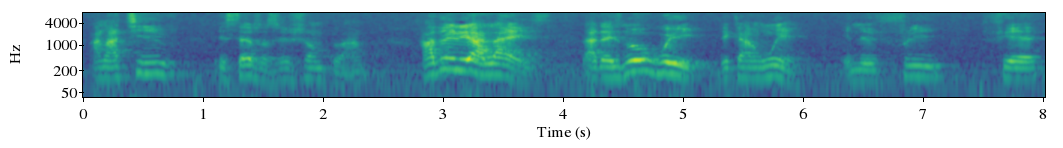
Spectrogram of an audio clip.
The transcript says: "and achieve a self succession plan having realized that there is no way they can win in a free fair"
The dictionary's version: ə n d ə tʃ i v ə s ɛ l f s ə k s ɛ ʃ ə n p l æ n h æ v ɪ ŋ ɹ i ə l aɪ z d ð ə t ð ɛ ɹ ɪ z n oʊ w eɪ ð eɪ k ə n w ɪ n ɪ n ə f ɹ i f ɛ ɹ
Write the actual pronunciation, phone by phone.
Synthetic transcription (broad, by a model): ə n ə tʃ i v ə s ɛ f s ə s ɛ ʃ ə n p l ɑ n h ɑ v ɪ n ɹ i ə l aɪ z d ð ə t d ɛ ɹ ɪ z n oʊ w eɪ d eɪ k ə n w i n ɪ n ə f ɹ i f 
